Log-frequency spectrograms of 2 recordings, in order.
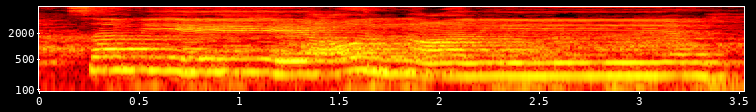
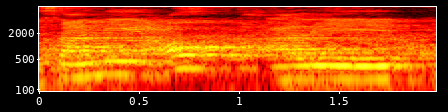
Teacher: Jadi tanwin domah bertemu dengan ain, maka membaca tanwin domahnya itu harus jelas, tidak boleh dengung, tidak boleh samad, tidak boleh dimasukkan. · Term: idhar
